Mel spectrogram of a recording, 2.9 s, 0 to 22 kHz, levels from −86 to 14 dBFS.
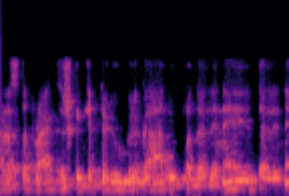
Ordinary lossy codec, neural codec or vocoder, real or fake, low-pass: Opus, 64 kbps; none; real; 7.2 kHz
